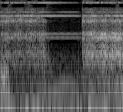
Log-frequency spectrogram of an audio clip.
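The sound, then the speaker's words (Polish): A telephone rings with a sustained electronic trill, two bursts separated by a brief pause, fairly loud, with no voices over it. “A teraz już telefon nie będzie dzwonił.”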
